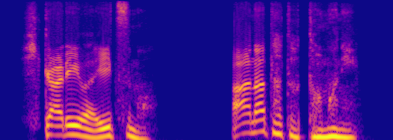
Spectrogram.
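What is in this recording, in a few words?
Victory, Japanese; Lucias; kingsraid; jp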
